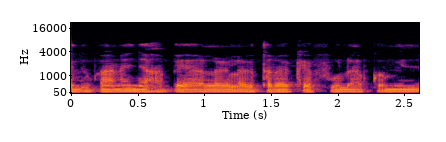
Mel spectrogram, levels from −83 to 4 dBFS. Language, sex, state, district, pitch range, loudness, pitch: Hindi, male, Delhi, New Delhi, 100-105 Hz, -18 LUFS, 105 Hz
